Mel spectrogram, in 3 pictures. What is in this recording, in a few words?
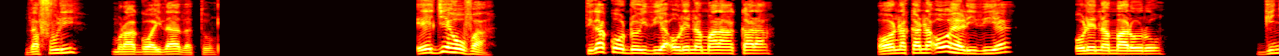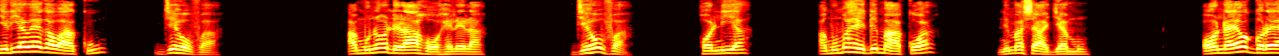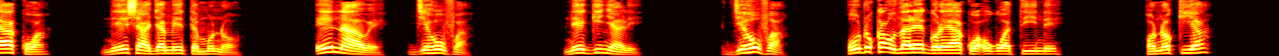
psalms, gikuyu drama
